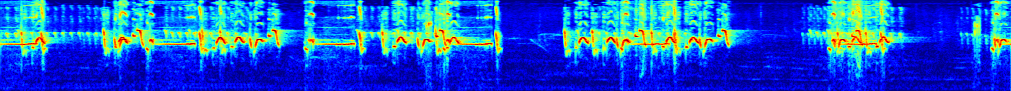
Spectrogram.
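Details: High, excited chattering of a prinia for bird luring: short bursts of chirps and a level whistle, separated by clear pauses of about half a second.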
